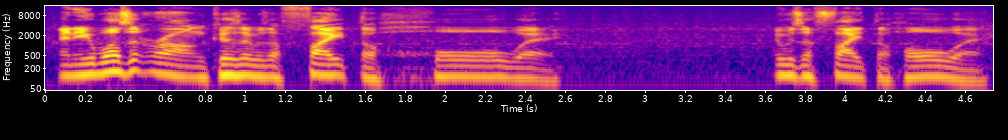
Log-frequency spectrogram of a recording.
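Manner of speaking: normal talking voice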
